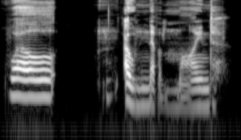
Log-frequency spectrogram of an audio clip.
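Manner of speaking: muttered, mumbled under the breath. Reading a novel, the narrator voices a character muttering a reply. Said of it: "Crowley muttered".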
